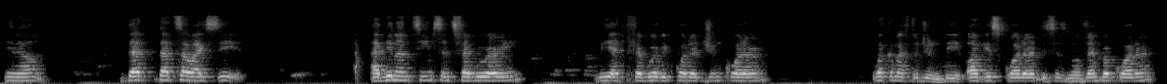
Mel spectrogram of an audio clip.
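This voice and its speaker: With a warm, fairly low voice that barely moves in pitch, this coach speaks at a moderate pace, leaving long pauses. She isn't a native English speaker and, chatting in a casual interview, stresses her points earnestly by repeating key phrases. There's a roomy echo in the recording.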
